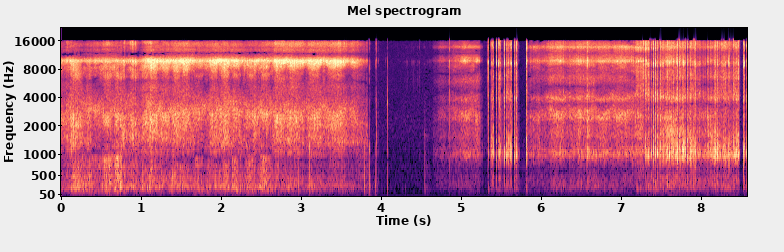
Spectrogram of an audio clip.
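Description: Two wooden toothpicks, each clipped to a contact mic and held in the fingers, scratch across a large flattened brown corrugated cardboard box lying flat. The result is dense, bright, crackly scraping with a faint high whine behind it. The scratching stops briefly into near silence before resuming in rough, gritty strokes with a couple of short breaks.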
